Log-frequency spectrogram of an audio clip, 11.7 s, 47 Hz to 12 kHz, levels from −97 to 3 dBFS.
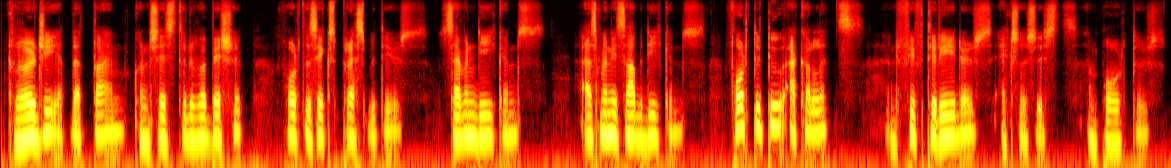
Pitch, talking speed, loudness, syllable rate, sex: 135 Hz, 140 wpm, -22 LUFS, 4.6 syllables/s, male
